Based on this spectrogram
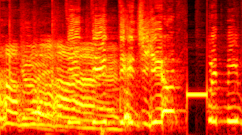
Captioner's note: beep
